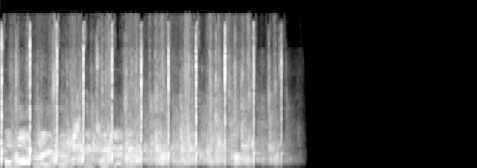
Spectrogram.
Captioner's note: applause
